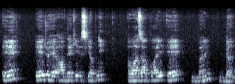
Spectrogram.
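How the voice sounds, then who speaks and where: A male English teacher with a Pakistani accent giving a recorded lecture, explaining step by step and repeating example words slowly. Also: on the high side, fairly even intonation, dark tone. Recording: echoey room, mic at a distance.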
